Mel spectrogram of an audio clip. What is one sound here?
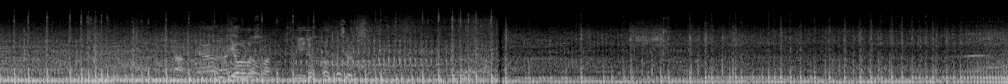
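A motorcycle engine idles with a fast, rough putter close by.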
